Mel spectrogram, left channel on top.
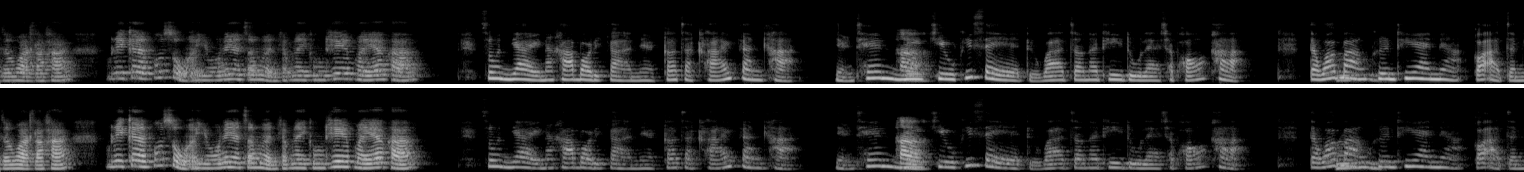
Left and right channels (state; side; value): normal; both; correlation 0.63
